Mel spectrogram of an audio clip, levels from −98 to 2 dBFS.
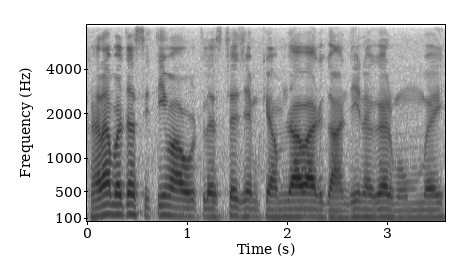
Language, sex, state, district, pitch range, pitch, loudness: Gujarati, male, Gujarat, Gandhinagar, 115-130 Hz, 120 Hz, -18 LUFS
